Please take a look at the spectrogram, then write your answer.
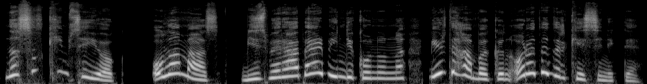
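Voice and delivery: high-pitched alarmed disbelief; distraught woman insisting, voice high; horrified. A narrator's reading. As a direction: protest in rising panic. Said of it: "Kadın dehşetle sarsıldı".

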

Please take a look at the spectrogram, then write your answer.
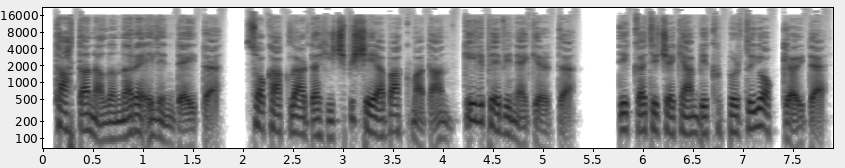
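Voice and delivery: plain reading voice

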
